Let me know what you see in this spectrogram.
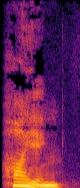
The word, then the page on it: hying: British English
